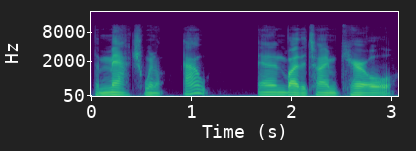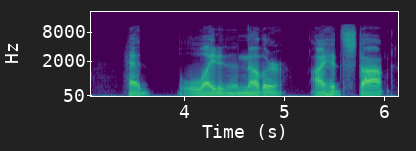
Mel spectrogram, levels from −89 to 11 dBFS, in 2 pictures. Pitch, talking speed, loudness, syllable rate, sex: 100 Hz, 145 wpm, -21 LUFS, 4.3 syllables/s, male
